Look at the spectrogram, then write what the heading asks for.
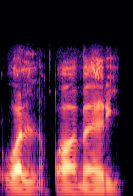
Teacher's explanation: Donc le qa est gonflé, le al, wal n'est pas gonflé et ma n'est pas gonflé. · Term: lettre gonflée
